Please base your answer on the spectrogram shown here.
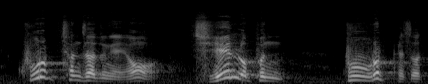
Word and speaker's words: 그룹: 본래 원어도 그룹이라고 이렇게 발음이 돼요. 그룹.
